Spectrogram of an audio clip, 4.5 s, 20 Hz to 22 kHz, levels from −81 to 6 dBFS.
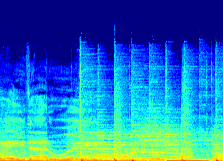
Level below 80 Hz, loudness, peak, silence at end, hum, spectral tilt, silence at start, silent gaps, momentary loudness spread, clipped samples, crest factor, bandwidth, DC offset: -22 dBFS; -15 LUFS; 0 dBFS; 0 s; none; -5.5 dB/octave; 0 s; none; 3 LU; under 0.1%; 14 dB; 16.5 kHz; under 0.1%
